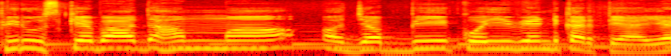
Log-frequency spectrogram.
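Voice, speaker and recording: Music plays in the background while a man talks. His pitch is high, with ordinary variation. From Karnataka, India. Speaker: retired army soldier, Siachen veteran. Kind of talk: interview answer.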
